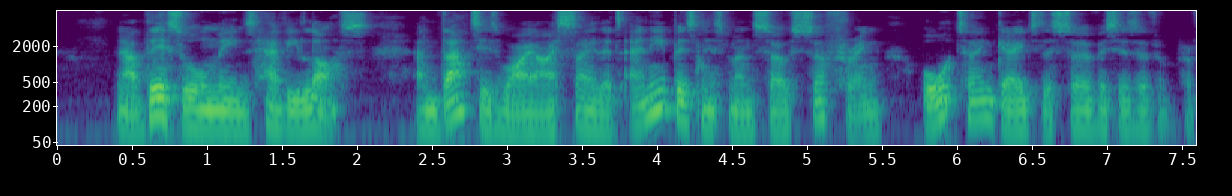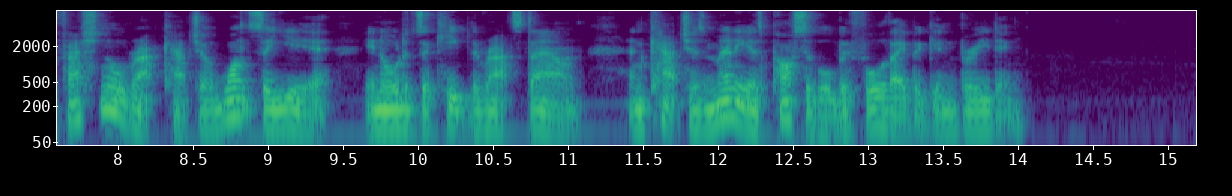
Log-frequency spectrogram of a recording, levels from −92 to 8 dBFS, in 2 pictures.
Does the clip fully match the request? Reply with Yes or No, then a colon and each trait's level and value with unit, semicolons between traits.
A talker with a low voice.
Yes: very low, 85 Hz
